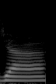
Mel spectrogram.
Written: yaa

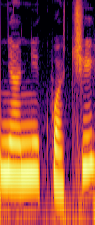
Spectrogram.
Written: ñanikuachi

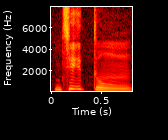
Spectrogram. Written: ntxi'ituun

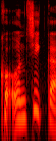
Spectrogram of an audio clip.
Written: ko'ontxika

